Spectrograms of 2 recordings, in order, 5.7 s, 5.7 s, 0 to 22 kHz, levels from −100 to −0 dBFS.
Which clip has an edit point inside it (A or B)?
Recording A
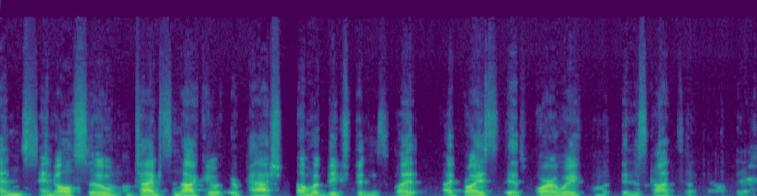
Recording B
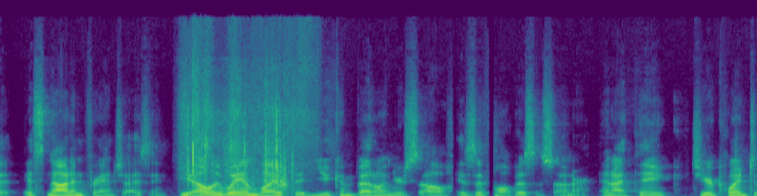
B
